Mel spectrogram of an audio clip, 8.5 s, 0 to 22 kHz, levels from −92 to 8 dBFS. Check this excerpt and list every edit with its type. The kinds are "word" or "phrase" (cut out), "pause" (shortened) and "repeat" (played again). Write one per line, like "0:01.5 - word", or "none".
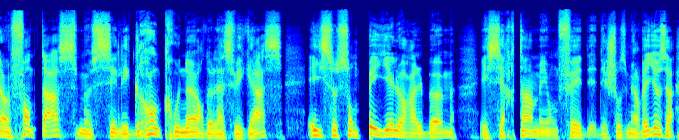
0:07.3 - word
